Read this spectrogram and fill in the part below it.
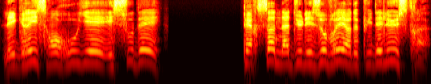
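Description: A man's voice: high voice, steady tone, moderate pace, bright, forceful tone, no room sound, studio quality, pitched above the performer's own voice, full character voice. A man reading aloud, voicing a blunt, swearing male police officer in a raised voice. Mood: gruff. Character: gruff foul-mouthed male French cop.

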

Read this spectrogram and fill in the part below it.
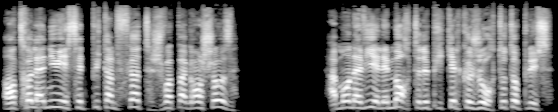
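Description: Guy doing a cussing cop on the phone, high bright voice, dry sound. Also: brisk, no echo. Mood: shaken. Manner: swears often, blunt. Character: gruff foul-mouthed male French cop.

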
